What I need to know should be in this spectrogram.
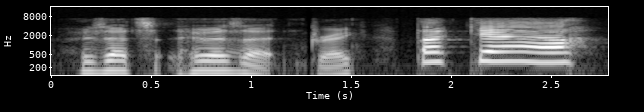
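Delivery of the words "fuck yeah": very high, shrill, loud whoop. Doing a soundbite impression of Robin: impression of Robin. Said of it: "That's my impression of Robin".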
